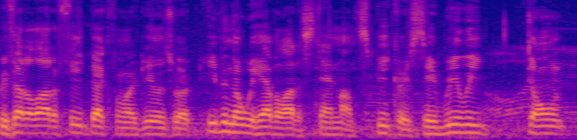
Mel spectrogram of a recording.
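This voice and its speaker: A man giving a measured, articulate product presentation as a company representative at a trade show. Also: mid-range voice. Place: indoor exhibit room at audio show. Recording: music playing in a show room. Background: loud music.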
